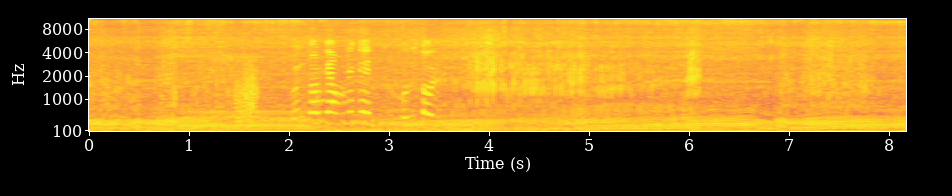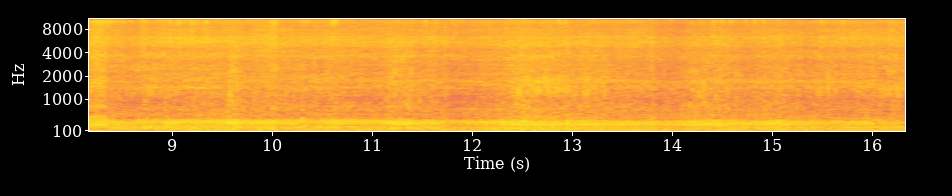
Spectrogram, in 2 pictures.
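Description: A dirt bike engine drones and revs up close.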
